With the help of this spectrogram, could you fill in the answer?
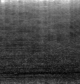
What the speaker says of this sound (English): I thought I heard an engine drop some cylinders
